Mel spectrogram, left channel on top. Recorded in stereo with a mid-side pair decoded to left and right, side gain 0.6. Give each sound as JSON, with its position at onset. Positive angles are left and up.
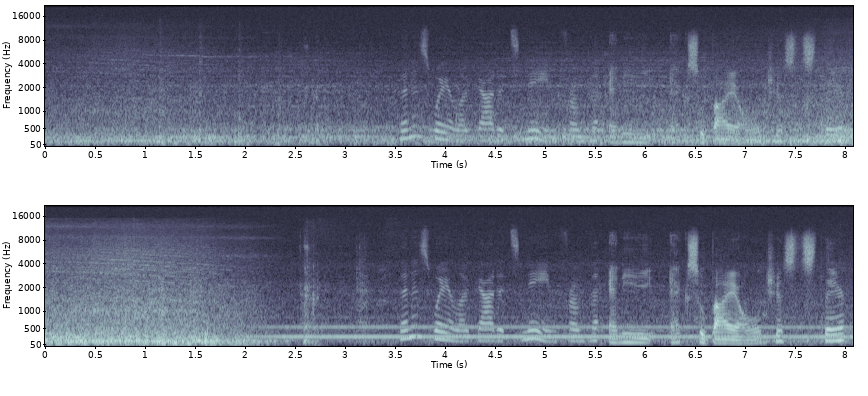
{"t": 3.5, "sound": "a woman speaking", "azimuth_deg": -10}
{"t": 5.6, "sound": "a man speaking", "azimuth_deg": -25}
